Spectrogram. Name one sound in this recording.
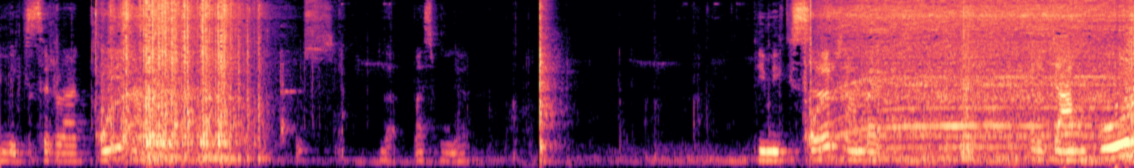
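An electric hand mixer whirs as it beats in a metal bowl.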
